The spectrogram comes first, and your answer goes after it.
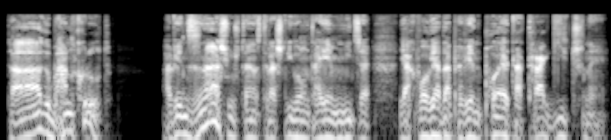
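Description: A man's voice: deep voice, unhurried, bright, forceful tone, slightly rough, dry recording, clean studio sound, exaggerated voice. A man voicing a cold, scheming middle-aged banker who lectures his daughter with sarcastic irony. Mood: bitter irony. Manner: stern, ironic, lecturing. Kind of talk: audiobook character voicing.

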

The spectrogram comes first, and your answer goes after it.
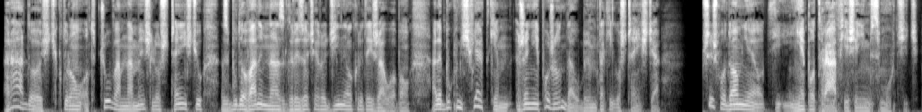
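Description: A man's voice: fairly low pitch, big pitch swings, measured pace, no room sound, studio quality. A man voicing an eager young sailor son who speaks earnestly and urgently.

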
